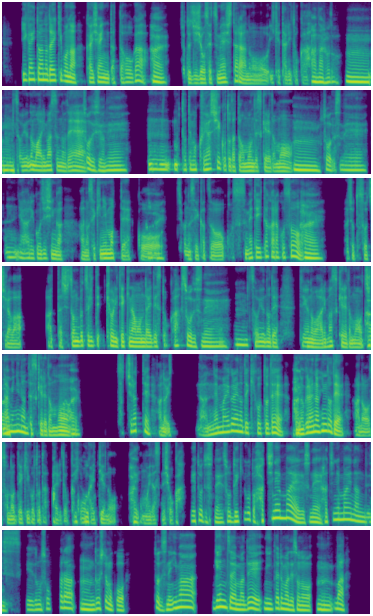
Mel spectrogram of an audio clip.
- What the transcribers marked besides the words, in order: none
- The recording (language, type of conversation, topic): Japanese, advice, 過去の出来事を何度も思い出して落ち込んでしまうのは、どうしたらよいですか？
